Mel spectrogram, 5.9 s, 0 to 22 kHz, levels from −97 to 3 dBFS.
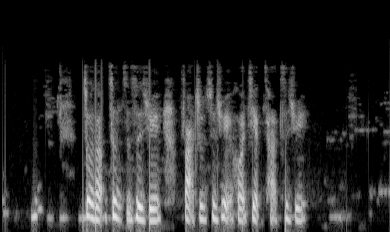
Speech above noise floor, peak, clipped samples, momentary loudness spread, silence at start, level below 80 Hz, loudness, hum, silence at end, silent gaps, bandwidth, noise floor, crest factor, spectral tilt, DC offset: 37 dB; -2 dBFS; under 0.1%; 17 LU; 0.05 s; -54 dBFS; -18 LUFS; none; 0.75 s; none; 7.2 kHz; -54 dBFS; 18 dB; -7 dB/octave; under 0.1%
